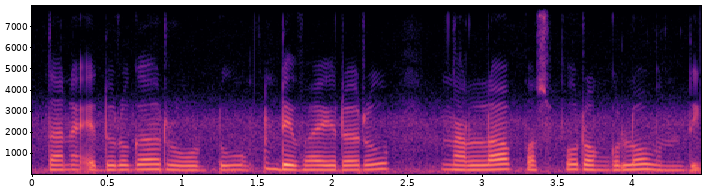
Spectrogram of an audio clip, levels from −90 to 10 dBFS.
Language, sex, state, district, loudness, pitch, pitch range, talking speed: Telugu, female, Andhra Pradesh, Visakhapatnam, -17 LUFS, 220 Hz, 215-235 Hz, 120 wpm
